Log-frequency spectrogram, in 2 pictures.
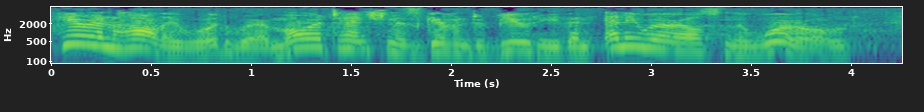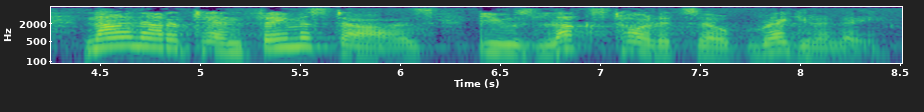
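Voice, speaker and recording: A woman's voice: medium pitch, big pitch swings, moderate pace. A woman reading a scripted 1940s radio advertisement in a polished, instructive sales manner. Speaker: radio commercial announcer. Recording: dull old radio recording.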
